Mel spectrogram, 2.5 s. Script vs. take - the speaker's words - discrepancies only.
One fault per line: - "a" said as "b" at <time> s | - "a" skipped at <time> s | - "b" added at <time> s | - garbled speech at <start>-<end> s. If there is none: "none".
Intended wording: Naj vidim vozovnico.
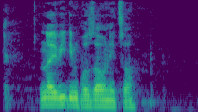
none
